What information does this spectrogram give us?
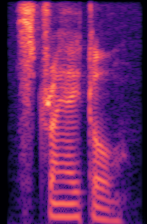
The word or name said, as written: striatal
